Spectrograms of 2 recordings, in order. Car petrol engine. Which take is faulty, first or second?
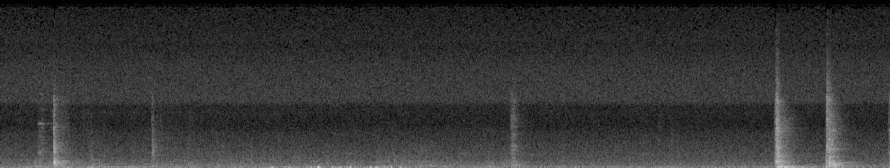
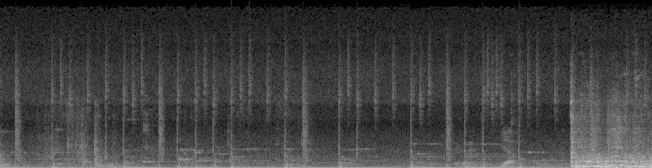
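first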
